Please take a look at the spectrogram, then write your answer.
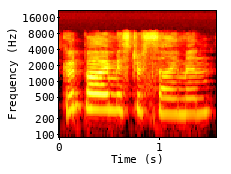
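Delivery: high ladylike farewell, softening after a loud start; Missus Captain Waters. Acted. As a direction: call out high, then ease off. Missus Waters bids Simon farewell.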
